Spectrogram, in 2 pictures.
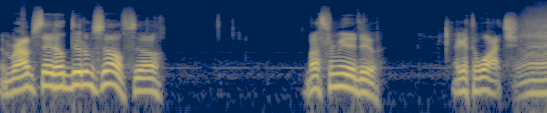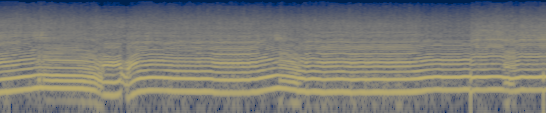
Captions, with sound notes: And Rob said he'll do it himself. So less for me to do. I get to watch. (chainsaw buzzing)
